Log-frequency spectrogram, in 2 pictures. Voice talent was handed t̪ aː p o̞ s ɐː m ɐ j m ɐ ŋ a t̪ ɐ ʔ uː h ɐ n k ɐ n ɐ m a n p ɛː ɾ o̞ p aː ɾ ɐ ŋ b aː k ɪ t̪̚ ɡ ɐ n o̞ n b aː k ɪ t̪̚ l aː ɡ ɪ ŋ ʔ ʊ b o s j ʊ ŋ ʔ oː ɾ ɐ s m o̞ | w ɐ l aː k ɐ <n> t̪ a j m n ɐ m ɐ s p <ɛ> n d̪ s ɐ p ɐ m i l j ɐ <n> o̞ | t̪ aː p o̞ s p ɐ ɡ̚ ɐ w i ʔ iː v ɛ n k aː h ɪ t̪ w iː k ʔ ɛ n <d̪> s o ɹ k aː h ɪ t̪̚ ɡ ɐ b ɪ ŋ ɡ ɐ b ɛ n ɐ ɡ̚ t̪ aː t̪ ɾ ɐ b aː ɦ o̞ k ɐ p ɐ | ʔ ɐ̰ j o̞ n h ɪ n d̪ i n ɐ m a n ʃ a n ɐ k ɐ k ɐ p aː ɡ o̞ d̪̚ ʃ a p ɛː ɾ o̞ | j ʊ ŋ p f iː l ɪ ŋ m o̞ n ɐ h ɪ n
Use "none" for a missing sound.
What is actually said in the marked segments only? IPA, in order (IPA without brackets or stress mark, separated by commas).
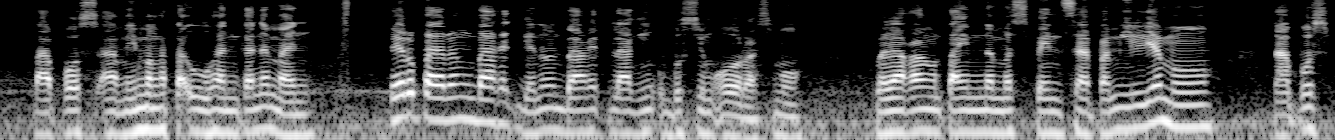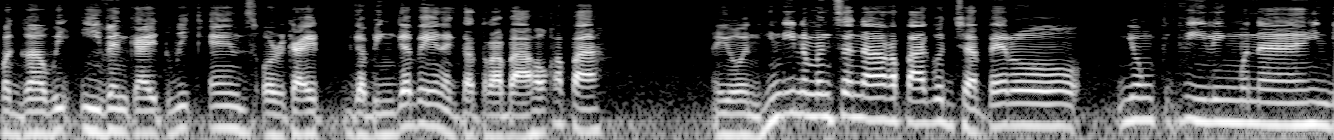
ŋ, ɛ, m, d̪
